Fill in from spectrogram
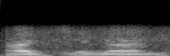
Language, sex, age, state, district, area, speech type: Hindi, female, 18-30, Madhya Pradesh, Harda, rural, conversation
